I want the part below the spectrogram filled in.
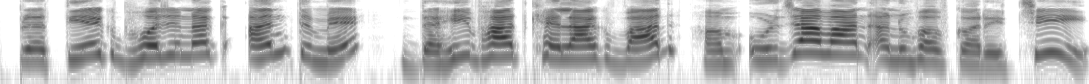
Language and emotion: Maithili, happy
